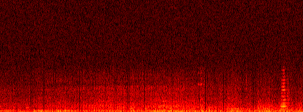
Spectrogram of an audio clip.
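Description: Street noise: steady traffic with faint, indistinct voices in the background.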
